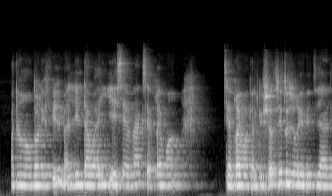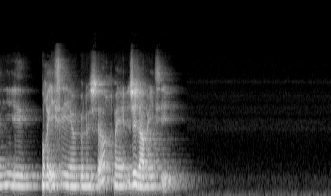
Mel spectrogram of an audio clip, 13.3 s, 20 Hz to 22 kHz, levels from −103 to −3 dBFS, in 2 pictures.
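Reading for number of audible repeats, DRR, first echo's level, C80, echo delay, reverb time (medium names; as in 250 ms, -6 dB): no echo, 9.0 dB, no echo, 12.5 dB, no echo, 0.95 s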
